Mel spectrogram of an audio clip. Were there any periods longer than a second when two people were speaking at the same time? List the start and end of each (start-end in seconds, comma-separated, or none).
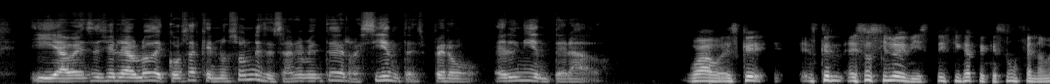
none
